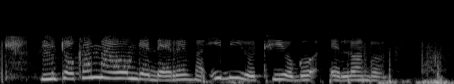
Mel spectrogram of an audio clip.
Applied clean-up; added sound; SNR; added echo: none; none; none; none.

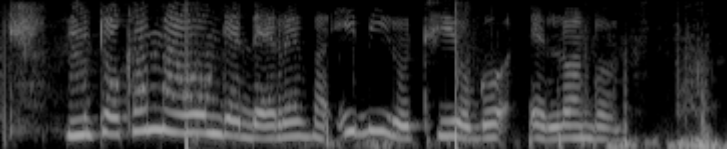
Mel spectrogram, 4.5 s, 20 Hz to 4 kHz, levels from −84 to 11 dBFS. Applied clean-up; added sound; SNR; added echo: none; Fireworks; 13 dB; none.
